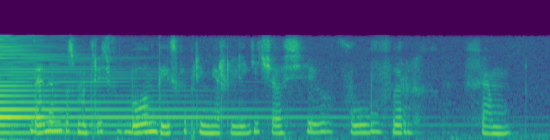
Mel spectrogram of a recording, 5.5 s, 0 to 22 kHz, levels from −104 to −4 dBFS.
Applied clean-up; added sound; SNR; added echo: none; Keyboard (musical); 1 dB; none.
